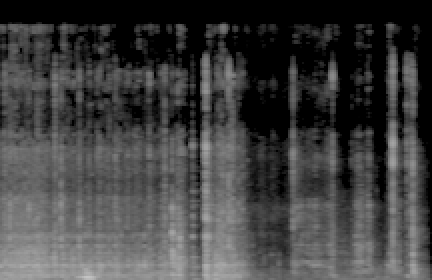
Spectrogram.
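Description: Domestic sewing machine back stitching the bottom of a bag pocket, a short burst of mechanical whirring that stops and restarts, close and fairly quiet.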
